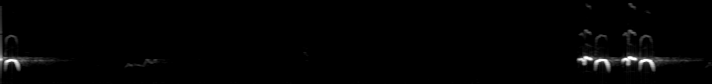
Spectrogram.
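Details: Newly acquired sooty-headed bulbul in lively voice gives one bright whistled note. After a long pause with a soft faint note, it delivers a tight burst of four ringing notes in two quick pairs.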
